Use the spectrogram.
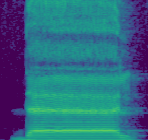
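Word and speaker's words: دال: দাল হরফটি বারিক হরফ। এই হরফটি উচ্চারণ করার সময় আমরা অবশ্যই 3 আলিফ টেনে পড়ব।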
